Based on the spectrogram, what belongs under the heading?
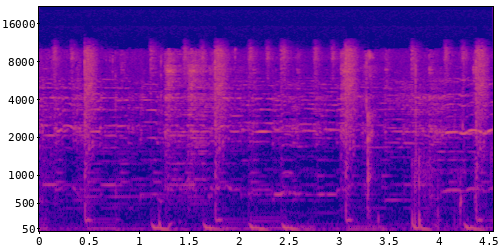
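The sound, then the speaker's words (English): Someone drinking the water from a bong: a steady run of about eight wet gulps and swallows, each with a low thump, spaced roughly half a second apart, with no talking. “Listen to this. I'm going to drink the bong water.”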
